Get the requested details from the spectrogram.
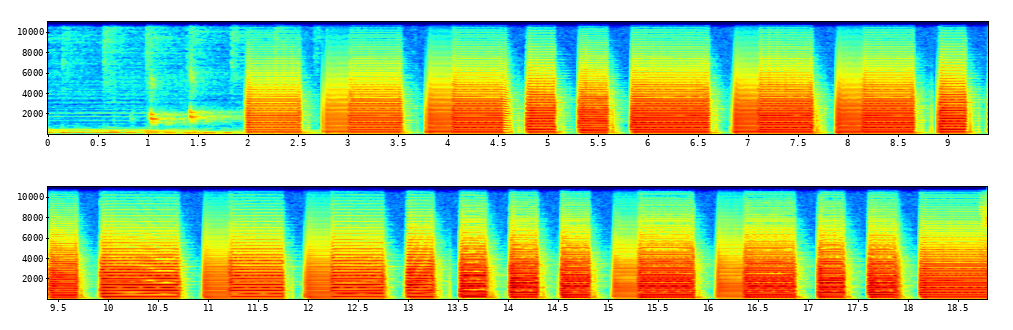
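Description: After a brief murky intro, a heavily distorted, effects-laden guitar plays loud sustained chords in a choppy, stop-start rhythm, with no voices, part of a rock song.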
